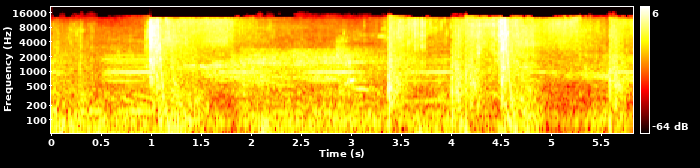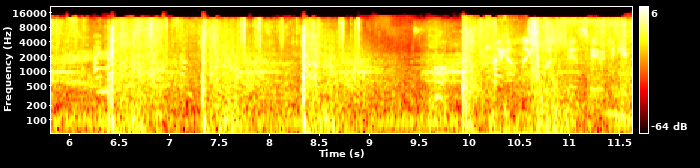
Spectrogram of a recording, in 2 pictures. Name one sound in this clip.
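A handgun fires sharp single shots.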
